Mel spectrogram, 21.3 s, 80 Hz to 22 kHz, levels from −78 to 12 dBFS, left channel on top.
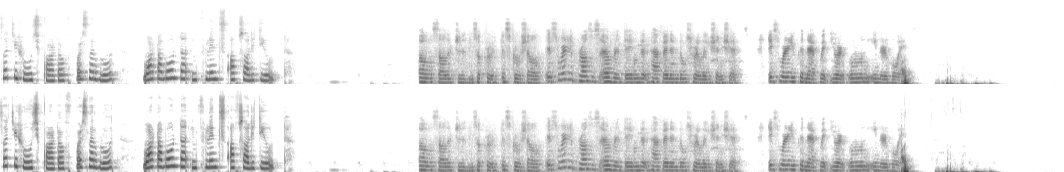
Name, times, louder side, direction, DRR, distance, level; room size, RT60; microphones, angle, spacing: voice 1, 0.0-2.3 2.9-5.8 18.0-18.2 18.8-19.0, right 4 dB, 60° right, 0.5 m, -25 dB
voice 2, 8.4-14.8 15.2-18.1, left 1 dB, 15° left, 0.8 m, -32 dB
17.5 x 9.1 x 3.1 m
head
